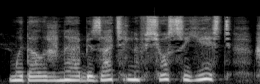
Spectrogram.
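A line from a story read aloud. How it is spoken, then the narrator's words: Whisper. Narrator (Russian): шепнула Мэри Поппинс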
